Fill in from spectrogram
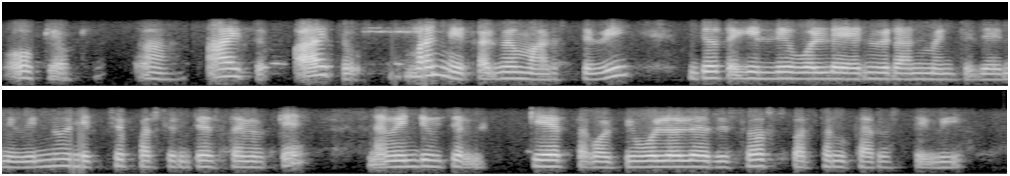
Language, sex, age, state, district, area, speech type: Kannada, female, 60+, Karnataka, Chitradurga, rural, conversation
